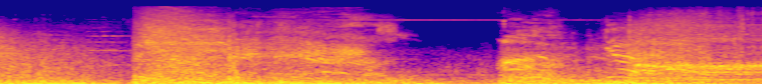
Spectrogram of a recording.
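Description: A heavy hammer slams down with a booming crash.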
